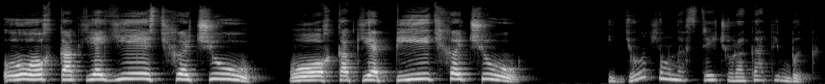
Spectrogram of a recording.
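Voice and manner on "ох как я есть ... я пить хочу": slow, loud, drawn-out bellow. Acted. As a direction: roar it like a greedy giant. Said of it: "Идёт по улице и орёт".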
